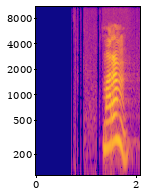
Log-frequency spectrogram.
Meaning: 1. tree 2. wood, timber 3. ship or boat
- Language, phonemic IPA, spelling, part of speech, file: Tamil, /mɐɾɐm/, மரம், noun, Ta-மரம்.ogg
